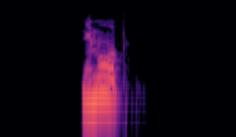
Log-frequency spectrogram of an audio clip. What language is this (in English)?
Western Frisian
